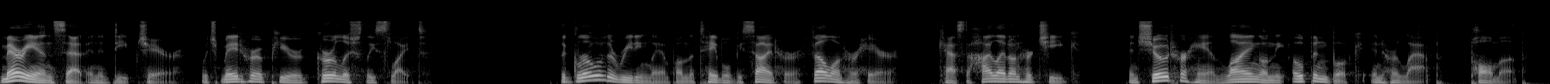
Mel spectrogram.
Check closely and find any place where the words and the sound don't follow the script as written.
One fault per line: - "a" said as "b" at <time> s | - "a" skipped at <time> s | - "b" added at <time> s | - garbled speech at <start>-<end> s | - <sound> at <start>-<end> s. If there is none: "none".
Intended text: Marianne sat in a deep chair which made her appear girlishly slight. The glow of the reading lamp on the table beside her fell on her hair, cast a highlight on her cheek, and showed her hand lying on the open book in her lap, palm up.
none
